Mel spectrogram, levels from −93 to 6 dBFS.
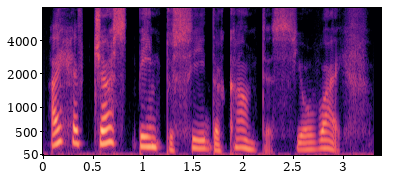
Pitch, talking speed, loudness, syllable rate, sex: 185 Hz, 175 wpm, -20 LUFS, 3.5 syllables/s, female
